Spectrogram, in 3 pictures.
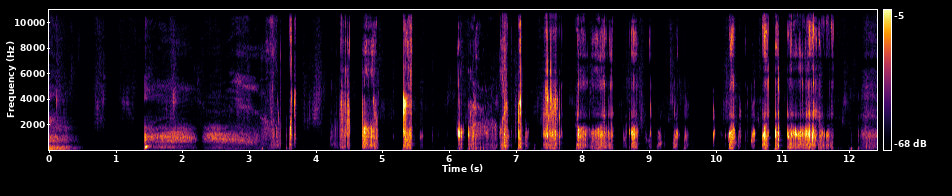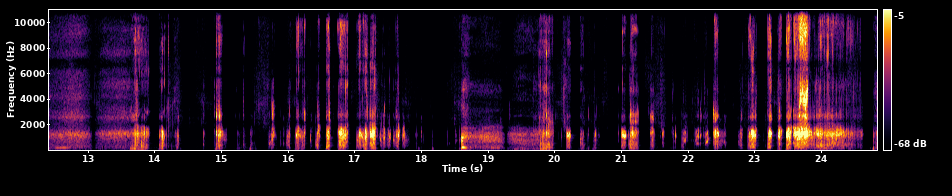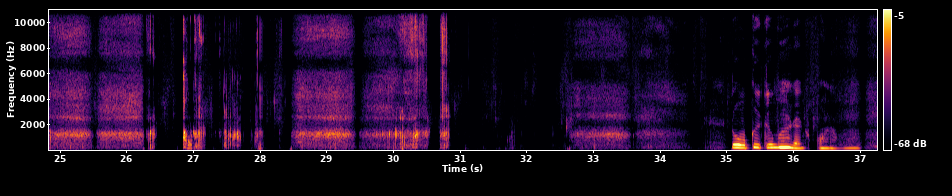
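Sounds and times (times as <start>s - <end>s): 
chewing of food with wet clicks and crunchy bites: 3.2s - 11.9s, 13.6s - 18.0s, 19.7s - 24.7s, 26.2s - 28.4s, 30.0s - 32.8s
speech: 35.1s - 36.7s.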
